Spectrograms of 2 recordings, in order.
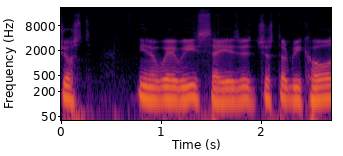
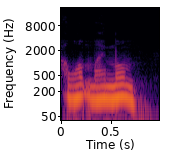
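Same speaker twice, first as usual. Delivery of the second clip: put-on, imitated child's voice. Retelling a voice heard alone in the children's area: imitating a child's voice. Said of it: "it was like a child's voice".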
